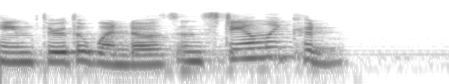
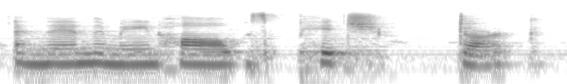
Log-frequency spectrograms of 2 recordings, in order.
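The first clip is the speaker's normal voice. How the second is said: plain reading voice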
